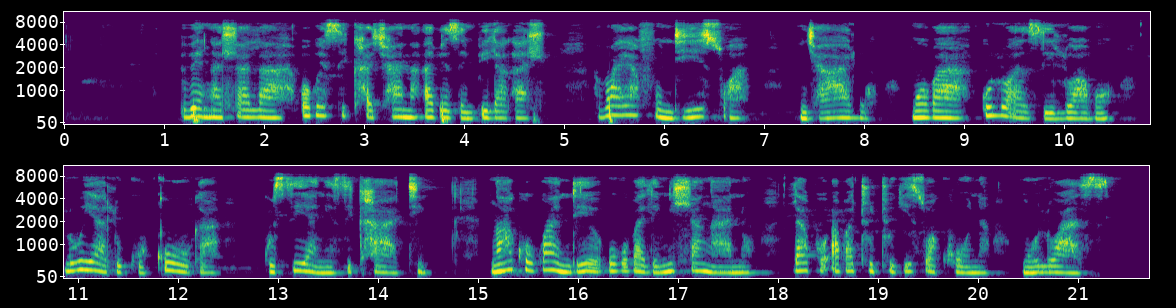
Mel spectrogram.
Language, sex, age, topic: North Ndebele, female, 18-24, health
